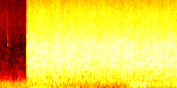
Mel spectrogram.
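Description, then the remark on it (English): After a brief quiet moment, a sudden burst of dense applause starts and holds steady, a loud, even wash of many clapping hands with no voices. “Is that applause or is it rain?”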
